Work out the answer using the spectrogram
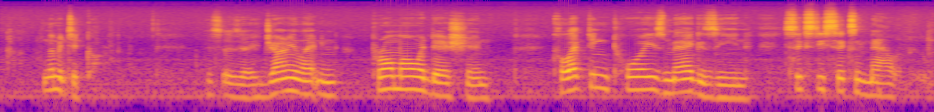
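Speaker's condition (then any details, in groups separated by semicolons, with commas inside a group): No condition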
